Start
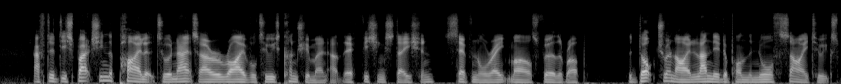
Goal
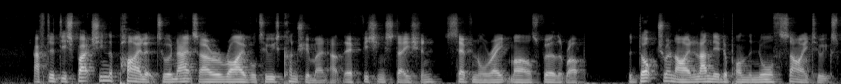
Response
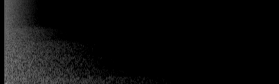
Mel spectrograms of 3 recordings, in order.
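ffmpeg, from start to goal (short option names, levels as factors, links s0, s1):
-filter_complex "[0:a]asplit=2[s0][s1];[1:a]atrim=start_sample=2205,atrim=end_sample=4410[s2];[s1][s2]afir=irnorm=-1:irlink=0,volume=0.0501[s3];[s0][s3]amix=inputs=2:normalize=0,volume=1.26"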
